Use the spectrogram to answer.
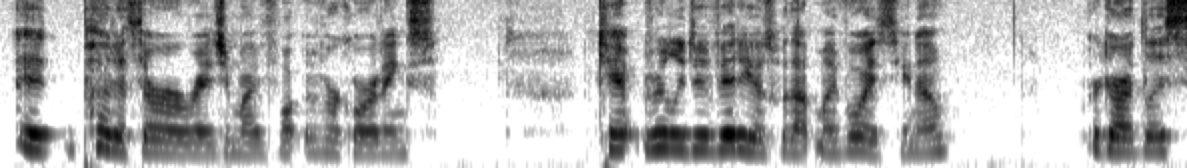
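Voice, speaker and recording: Young storyteller with a cold-worn voice. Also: medium pitch. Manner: chatty and self-deprecating, with lively emphatic bursts. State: recovering from a cold, voice a little off. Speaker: channel host telling a personal story. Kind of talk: storytime narration.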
